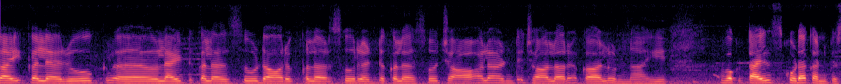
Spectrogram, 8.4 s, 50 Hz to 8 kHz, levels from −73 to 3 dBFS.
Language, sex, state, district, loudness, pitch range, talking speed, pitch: Telugu, female, Andhra Pradesh, Guntur, -19 LUFS, 180-200 Hz, 115 wpm, 190 Hz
